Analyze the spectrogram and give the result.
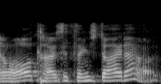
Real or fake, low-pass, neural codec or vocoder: fake; 7.2 kHz; codec, 44.1 kHz, 3.4 kbps, Pupu-Codec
